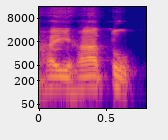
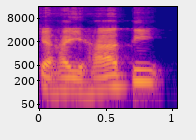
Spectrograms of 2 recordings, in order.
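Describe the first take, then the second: First: The word ends with a u vowel. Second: The word ends with an i vowel. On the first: "dan bisa di dhammah" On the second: "bisa di kasrah"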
